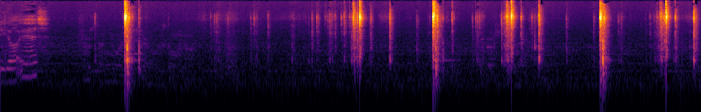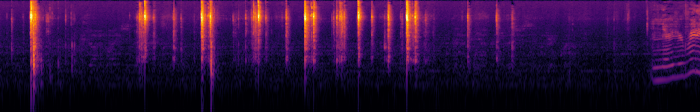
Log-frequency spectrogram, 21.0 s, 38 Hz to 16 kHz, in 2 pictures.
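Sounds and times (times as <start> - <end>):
toy gun shots snapping: 1.9 - 2.1, 5.1 - 5.6, 6.5 - 6.8, 8.9 - 11.3, 13.5 - 14.5, 15.1 - 16.9.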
